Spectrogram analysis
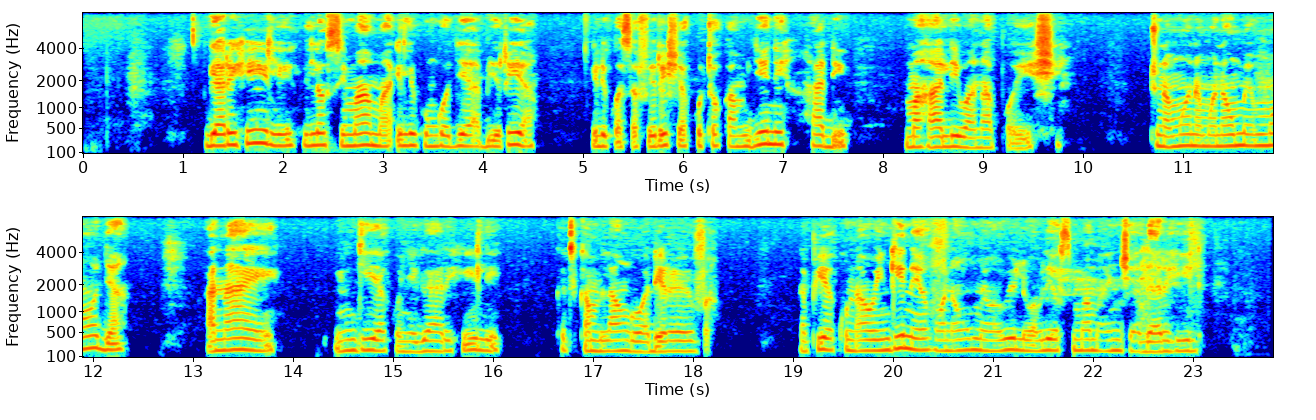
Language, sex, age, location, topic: Swahili, female, 25-35, Nairobi, government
